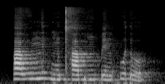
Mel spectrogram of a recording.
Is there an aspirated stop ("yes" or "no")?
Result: yes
